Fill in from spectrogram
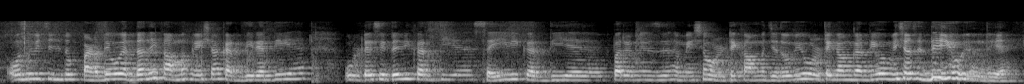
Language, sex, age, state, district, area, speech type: Punjabi, female, 30-45, Punjab, Bathinda, urban, spontaneous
